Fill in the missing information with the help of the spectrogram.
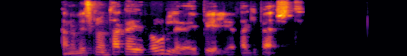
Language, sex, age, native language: Icelandic, male, 50-59, Icelandic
